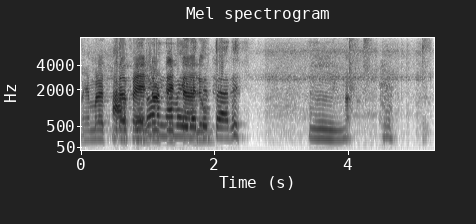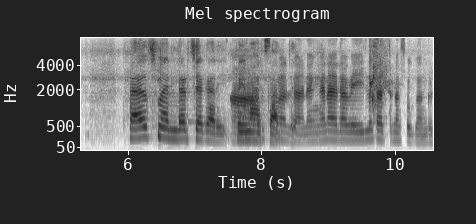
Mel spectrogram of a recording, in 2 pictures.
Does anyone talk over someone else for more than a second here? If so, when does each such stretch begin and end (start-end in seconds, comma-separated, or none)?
0.6-1.9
